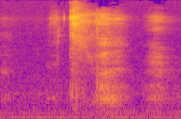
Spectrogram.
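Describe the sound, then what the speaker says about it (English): A single sneeze from a woman with an allergy flare-up, up close: a quick sharp intake, then a loud breathy burst tapering off into a softer exhale, with no speech. "every time I go to his house, I freaking sneeze like crazy"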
